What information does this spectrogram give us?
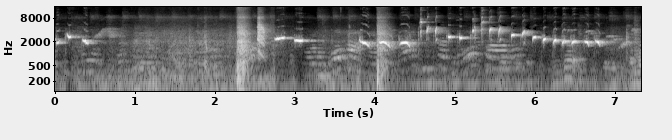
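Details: Female greater green leafbird sings a rapid, varied run of clear whistles and chirps, about four notes a second, with a couple of sharp clicks mixed in.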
